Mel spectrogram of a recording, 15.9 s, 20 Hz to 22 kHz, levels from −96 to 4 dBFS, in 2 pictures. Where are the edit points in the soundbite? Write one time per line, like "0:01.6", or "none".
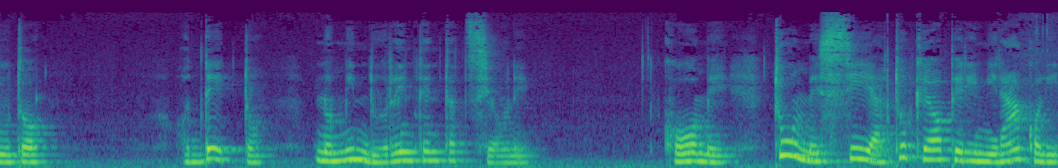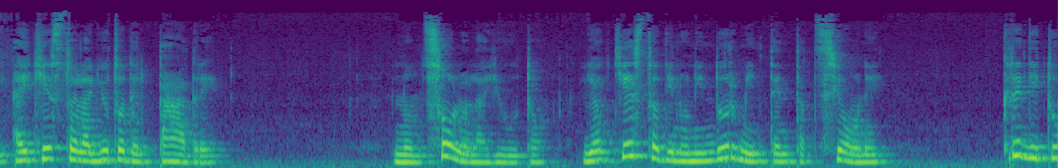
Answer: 0:02.4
